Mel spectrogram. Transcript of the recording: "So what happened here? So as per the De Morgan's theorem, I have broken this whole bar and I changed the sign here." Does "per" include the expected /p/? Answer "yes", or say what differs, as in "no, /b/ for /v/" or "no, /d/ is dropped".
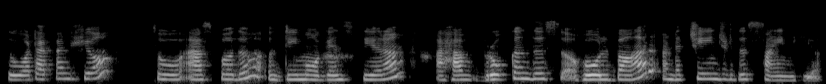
no, /f/ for /p/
